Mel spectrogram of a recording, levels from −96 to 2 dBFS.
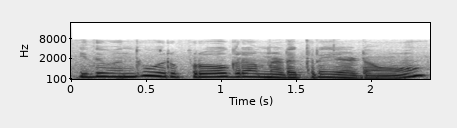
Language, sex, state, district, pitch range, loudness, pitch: Tamil, male, Tamil Nadu, Kanyakumari, 165-205 Hz, -10 LUFS, 195 Hz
